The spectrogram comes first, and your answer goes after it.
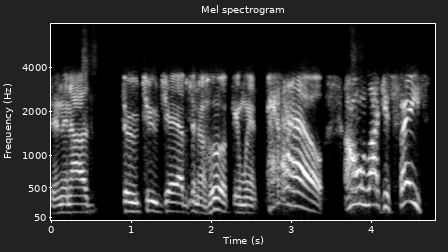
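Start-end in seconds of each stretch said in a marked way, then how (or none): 2.7-4.6 very high, worked-up, fired-up outburst. Retelling a fired-up outburst while watching a game: imitating own fired-up outburst. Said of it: "Marcus just got me fired up".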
